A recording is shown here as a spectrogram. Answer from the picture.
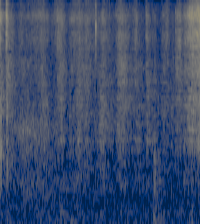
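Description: Near silence: quiet room tone with a faint rustle of hand-held paper script pages near the end.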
